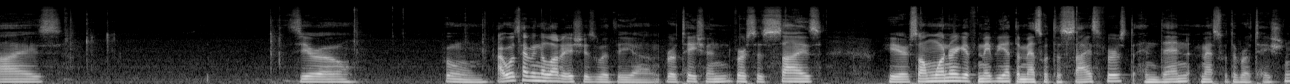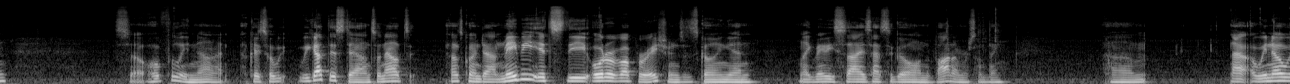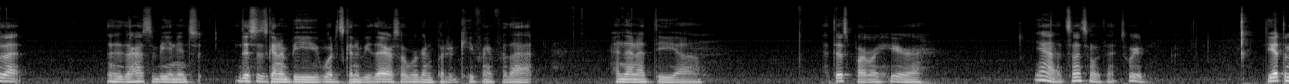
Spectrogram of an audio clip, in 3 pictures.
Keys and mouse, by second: 5.0 Tab, 14.7-18.5 drag, 23.2 middle click, 31.6-34.0 drag, 34.3-38.6 drag.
